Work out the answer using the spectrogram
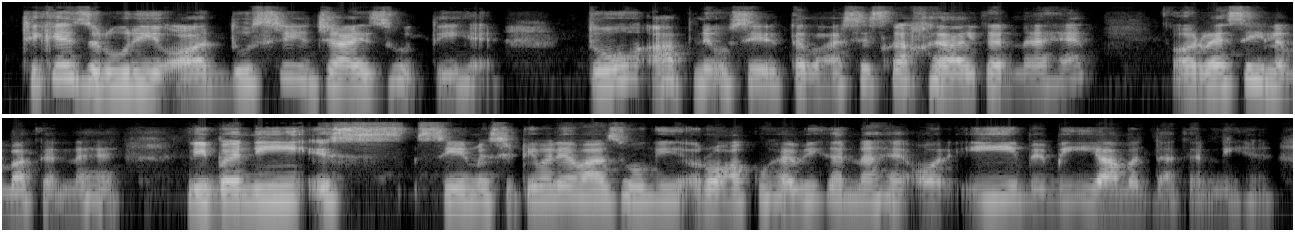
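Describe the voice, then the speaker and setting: A woman teaching Quran recitation, reciting each phrase slowly and then patiently explaining how to pronounce it. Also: medium pitch. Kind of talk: tajweed lesson.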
